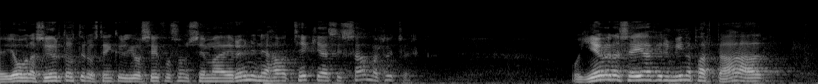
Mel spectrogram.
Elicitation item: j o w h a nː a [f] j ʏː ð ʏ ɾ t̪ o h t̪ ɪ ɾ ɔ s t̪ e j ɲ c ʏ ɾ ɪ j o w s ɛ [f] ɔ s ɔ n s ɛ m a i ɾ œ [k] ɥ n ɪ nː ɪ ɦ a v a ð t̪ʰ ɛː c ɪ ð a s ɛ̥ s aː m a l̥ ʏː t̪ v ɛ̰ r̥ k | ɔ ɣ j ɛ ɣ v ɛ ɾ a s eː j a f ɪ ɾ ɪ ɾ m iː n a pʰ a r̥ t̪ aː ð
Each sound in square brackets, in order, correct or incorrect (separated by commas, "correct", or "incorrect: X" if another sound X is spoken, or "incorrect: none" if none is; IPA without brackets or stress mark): incorrect: s, correct, incorrect: none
